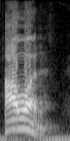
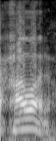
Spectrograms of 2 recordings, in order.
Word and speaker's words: hour: आवर, HOUR, तो इसको देखने से आप लोग पढ़ेंगे हावर, हॉ लगेगा, लेकिन है नहीं, इसका जो साउंड है वो आवर होता है।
